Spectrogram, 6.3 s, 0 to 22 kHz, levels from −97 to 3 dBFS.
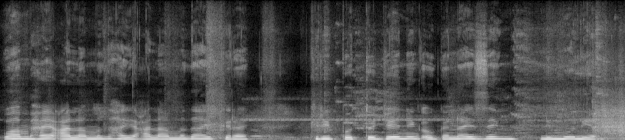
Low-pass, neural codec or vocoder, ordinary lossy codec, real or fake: none; none; none; real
